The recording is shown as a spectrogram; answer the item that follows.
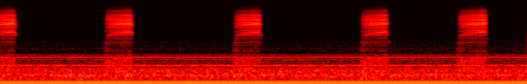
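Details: Wild barn owl nestlings at their nest with a live rat; five rasping, hissing screeches repeated about every one and a half to two seconds above a continuous low hum.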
